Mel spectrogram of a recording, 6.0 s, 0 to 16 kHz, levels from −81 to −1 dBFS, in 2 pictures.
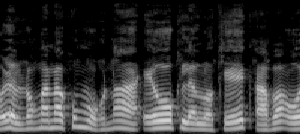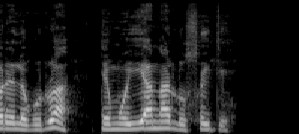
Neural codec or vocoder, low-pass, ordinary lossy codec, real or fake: vocoder, 44.1 kHz, 128 mel bands, Pupu-Vocoder; 14.4 kHz; MP3, 96 kbps; fake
